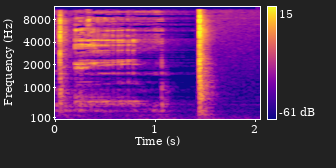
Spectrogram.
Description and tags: Door handle spring
Digital recorder - processed using Audacity
close, closing, clunk, creak, creaky, door, gate, handle, open, opening, spring, squeak, squeaky, wood, wooden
